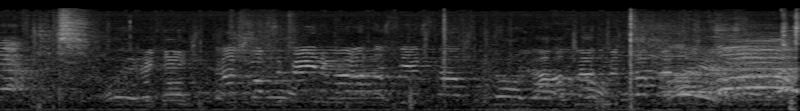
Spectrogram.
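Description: Kickboxing strikes landing: a few sharp thuds of gloves and kicks on the body, under shouting voices in the arena.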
